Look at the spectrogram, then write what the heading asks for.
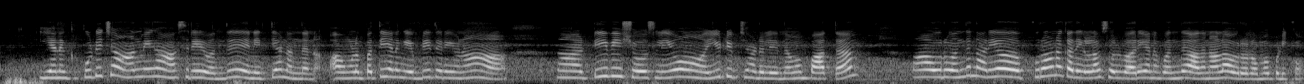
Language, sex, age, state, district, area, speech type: Tamil, female, 18-30, Tamil Nadu, Cuddalore, rural, spontaneous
